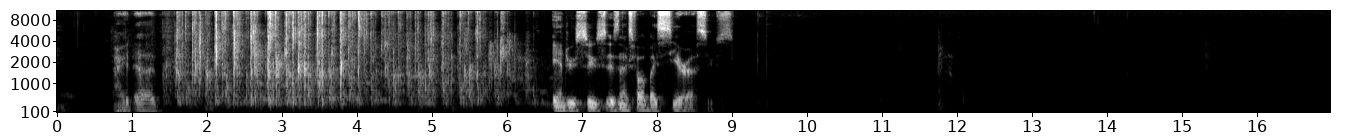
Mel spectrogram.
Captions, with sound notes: - All right. (audience applauds) Andrew Seuss is next, followed by Sierra Seuss.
